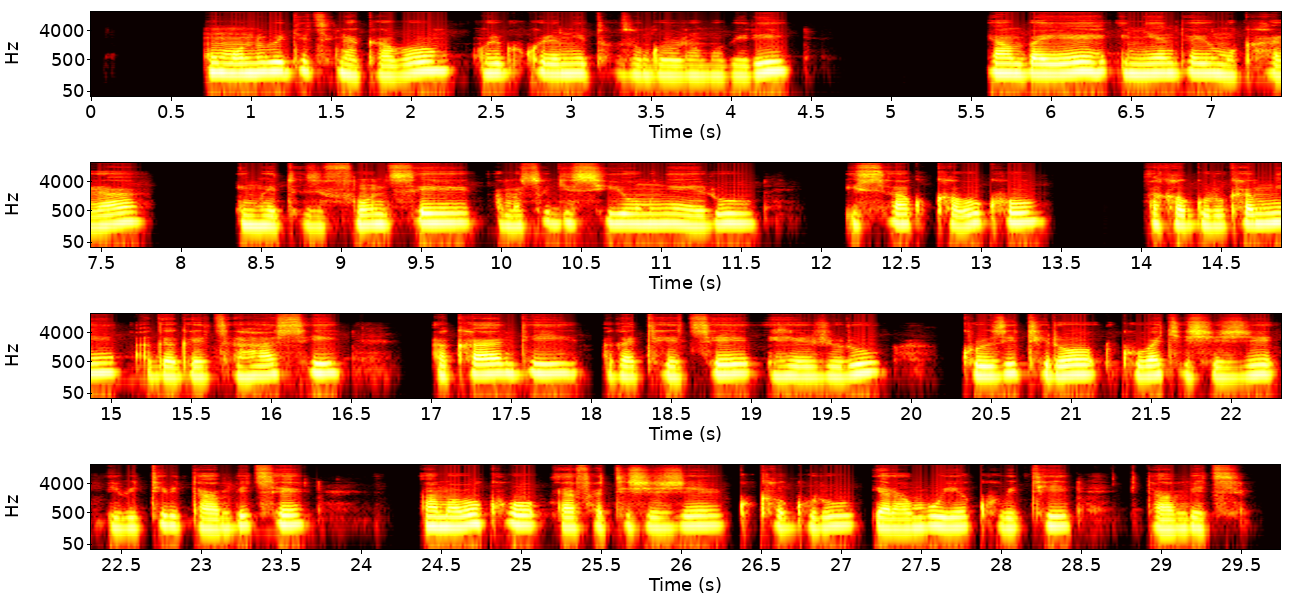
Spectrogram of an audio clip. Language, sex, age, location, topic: Kinyarwanda, female, 25-35, Kigali, health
